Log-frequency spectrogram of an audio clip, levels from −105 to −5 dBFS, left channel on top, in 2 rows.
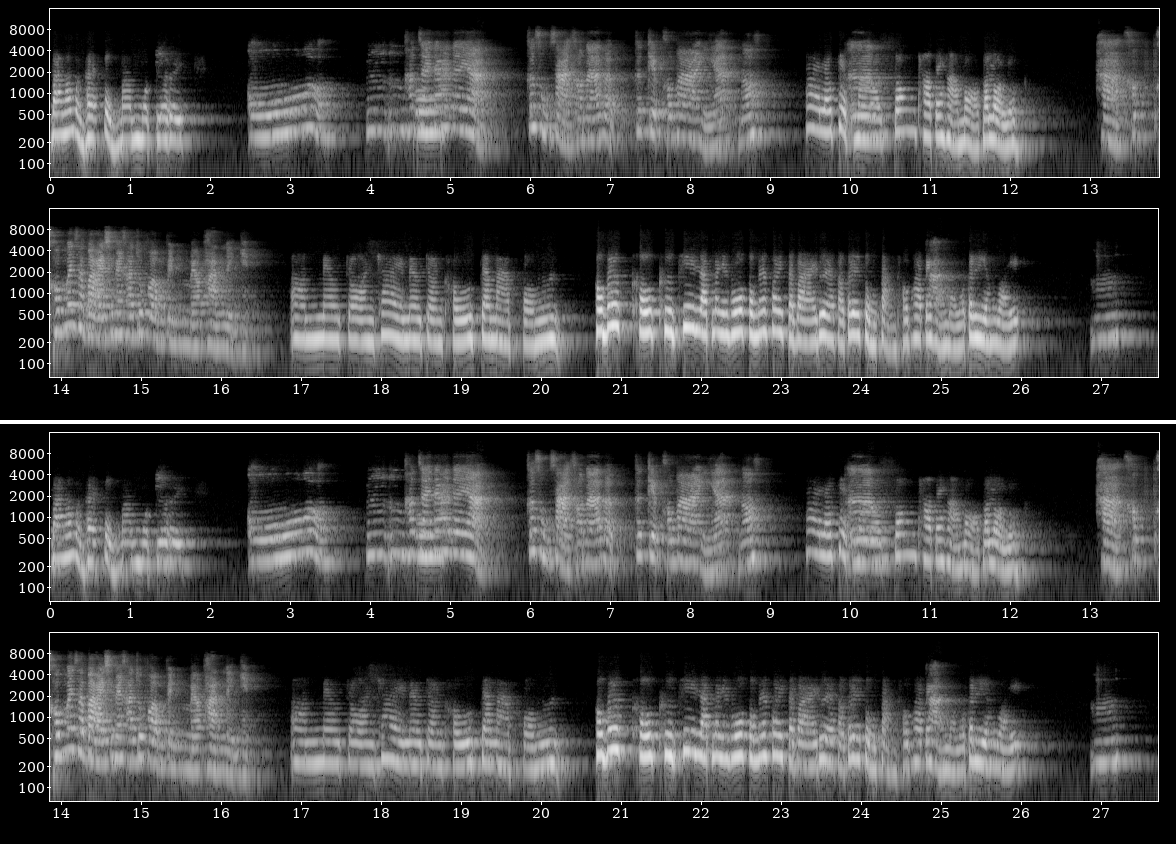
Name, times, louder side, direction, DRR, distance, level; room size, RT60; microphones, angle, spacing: voice 1, 0.0-1.7 4.6-4.9 9.4-12.1 16.9-20.2 20.7-26.0, left 4 dB, 80° left, 5 dB, 0.5 m, -28 dB
voice 2, 2.5-3.5 3.9-5.4 6.0-7.0 7.3-8.8 9.9-10.5 13.1-16.3 24.8-25.0 26.9-27.2, right 2 dB, 15° right, -6 dB, 3.9 m, -36 dB
21.0 x 8.0 x 2.3 m, 0.94 s
head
